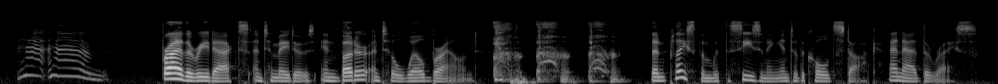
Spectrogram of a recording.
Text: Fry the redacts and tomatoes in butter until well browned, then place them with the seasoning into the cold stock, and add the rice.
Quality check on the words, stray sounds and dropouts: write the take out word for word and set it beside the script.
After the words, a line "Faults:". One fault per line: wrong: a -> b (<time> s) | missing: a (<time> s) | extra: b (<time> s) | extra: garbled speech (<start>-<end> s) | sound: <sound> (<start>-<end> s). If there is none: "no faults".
Fry the redacts and tomatoes in butter until well browned, then place them with the seasoning into the cold stock, and add the rice.
Faults:
sound: throat clearing (0.2-1.1 s)
sound: cough (4.9-6.3 s)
